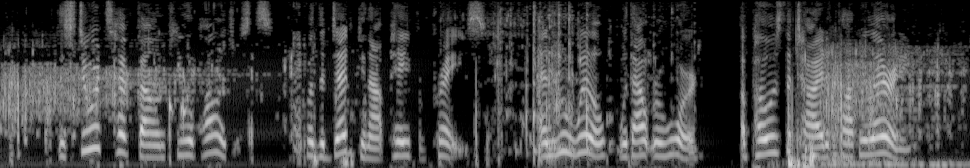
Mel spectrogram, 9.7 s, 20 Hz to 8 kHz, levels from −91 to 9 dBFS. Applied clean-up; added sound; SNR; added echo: classical method spectral subtraction.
